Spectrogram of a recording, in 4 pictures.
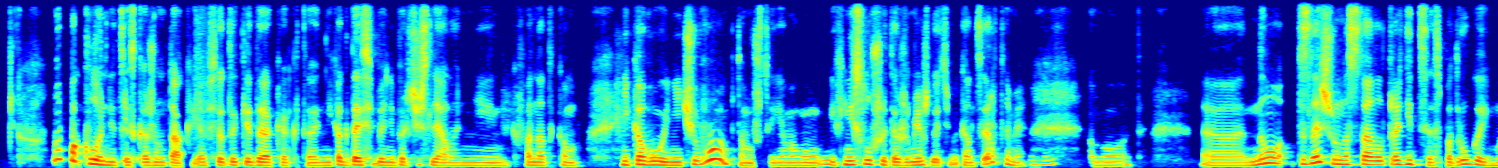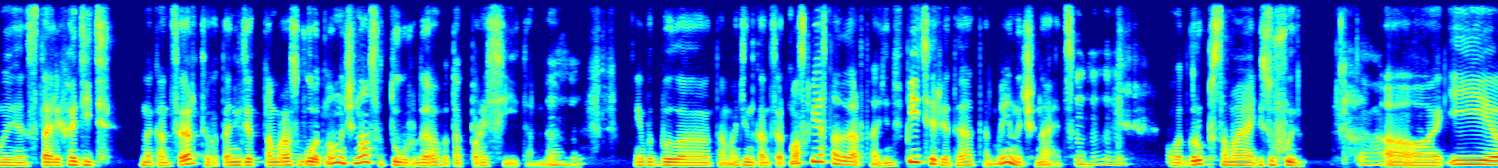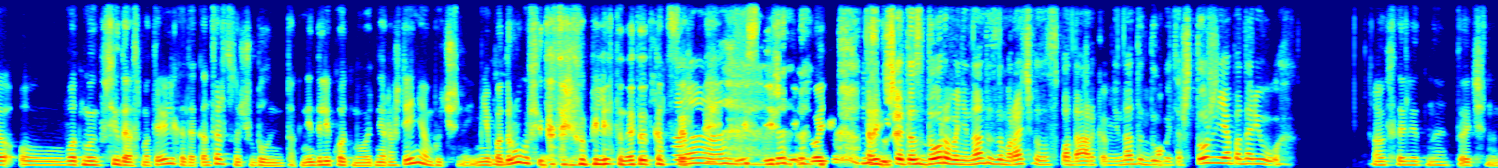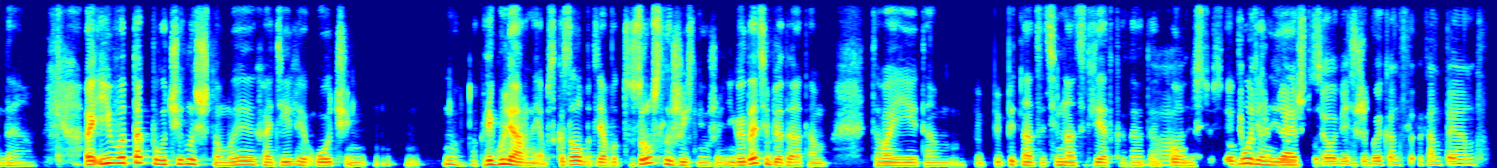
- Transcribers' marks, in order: other background noise; tapping; laughing while speaking: "всегда дарила билеты на этот концерт"; laugh; unintelligible speech; exhale; grunt
- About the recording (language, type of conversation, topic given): Russian, podcast, Какой первый концерт произвёл на тебя сильное впечатление?
- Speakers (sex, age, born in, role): female, 35-39, Russia, guest; female, 40-44, Russia, host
